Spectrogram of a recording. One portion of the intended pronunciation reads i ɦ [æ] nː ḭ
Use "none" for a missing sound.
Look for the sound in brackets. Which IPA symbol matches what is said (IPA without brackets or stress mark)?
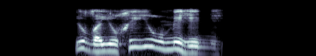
i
